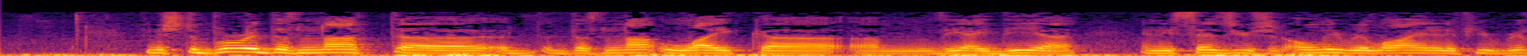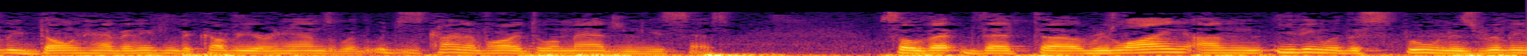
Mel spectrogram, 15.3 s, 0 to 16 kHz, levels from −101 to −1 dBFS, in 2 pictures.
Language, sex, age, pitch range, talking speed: English, male, 30-49, 120-155 Hz, 200 wpm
